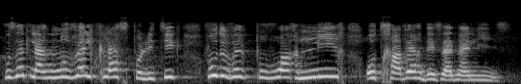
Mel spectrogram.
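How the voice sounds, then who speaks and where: A woman activist speaks with a Congolese French accent in a high voice, addressing a group with urgent, insistent force. She repeats her key points and presses her listeners to act. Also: moderate pace, highs cut off. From Democratic Republic of the Congo. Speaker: political activist. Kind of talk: impassioned political address to a group.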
